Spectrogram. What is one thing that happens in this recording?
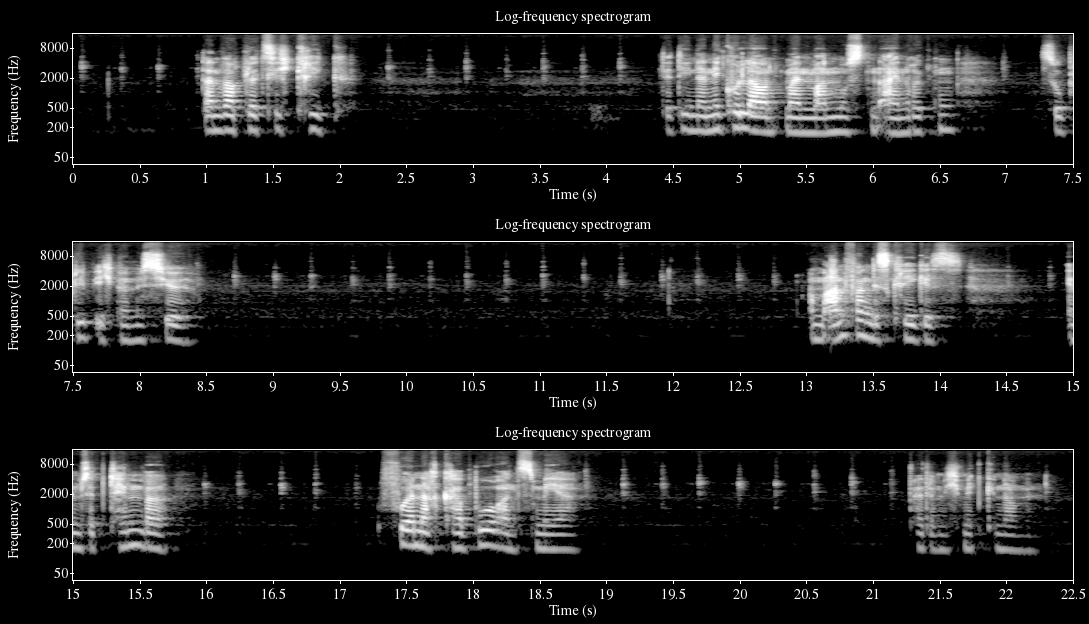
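A young woman speaks calmly nearby, in short phrases with pauses.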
